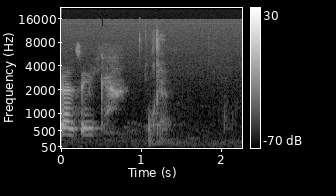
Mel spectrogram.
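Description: A few quick spoken syllables in the first half second, then a short breathy sound about a second in, then quiet room tone.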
